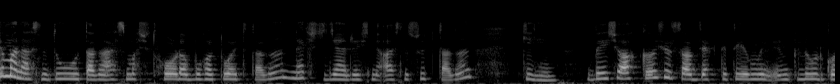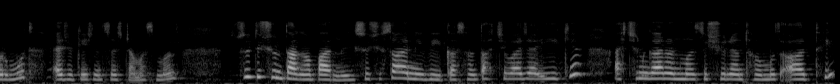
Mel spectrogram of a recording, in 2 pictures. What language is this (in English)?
Kashmiri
